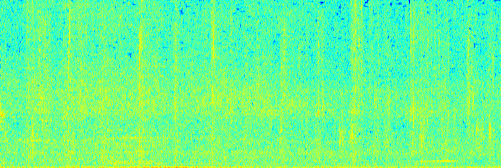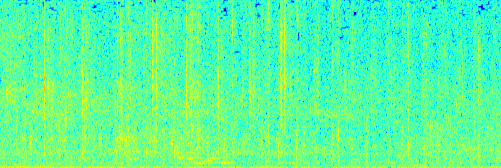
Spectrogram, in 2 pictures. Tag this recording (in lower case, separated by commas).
people running, speech, outside, urban or man-made, run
